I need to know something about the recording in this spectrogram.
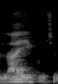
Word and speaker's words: lives: 여기 읽을 때 이게 리브즈가 아니라 라이브라고 읽어야 돼요. Our lives, 우리의 생명이니까.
